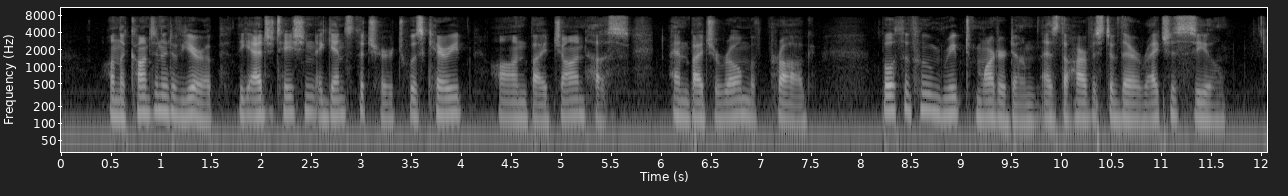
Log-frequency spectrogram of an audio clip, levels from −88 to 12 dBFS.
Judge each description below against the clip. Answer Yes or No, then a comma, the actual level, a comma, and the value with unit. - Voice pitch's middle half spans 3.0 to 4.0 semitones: Yes, average, 3.3 semitones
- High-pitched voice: No, low, 125 Hz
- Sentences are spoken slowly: No, average, 170 wpm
